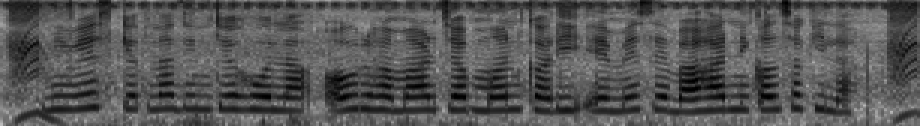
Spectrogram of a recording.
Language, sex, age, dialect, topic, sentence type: Bhojpuri, female, 18-24, Northern, banking, question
